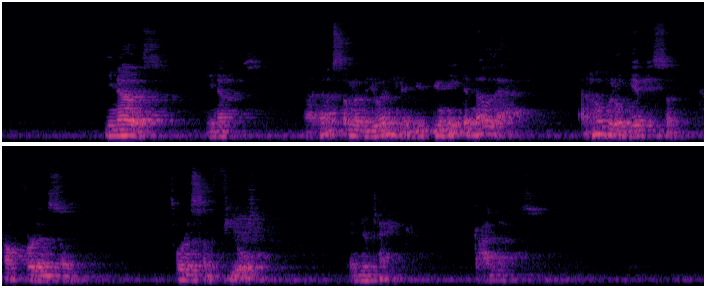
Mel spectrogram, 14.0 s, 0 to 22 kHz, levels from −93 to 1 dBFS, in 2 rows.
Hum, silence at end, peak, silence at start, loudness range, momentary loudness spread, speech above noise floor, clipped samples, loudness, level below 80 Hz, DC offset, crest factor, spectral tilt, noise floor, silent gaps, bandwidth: none; 0.2 s; -28 dBFS; 1.05 s; 12 LU; 20 LU; 31 dB; under 0.1%; -48 LUFS; -84 dBFS; under 0.1%; 22 dB; -7 dB/octave; -76 dBFS; none; 12.5 kHz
